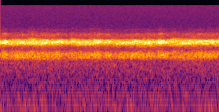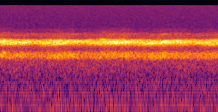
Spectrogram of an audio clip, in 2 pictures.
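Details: Croaking frogs fill a spring wetland in a live recording: a thick, constant chorus of rapid trills merging into a steady two-toned hum, with small swells in loudness and no other sounds standing out.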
